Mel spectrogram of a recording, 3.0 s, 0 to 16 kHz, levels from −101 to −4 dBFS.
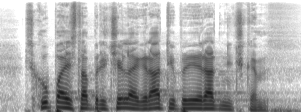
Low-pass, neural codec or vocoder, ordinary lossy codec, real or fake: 14.4 kHz; none; none; real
